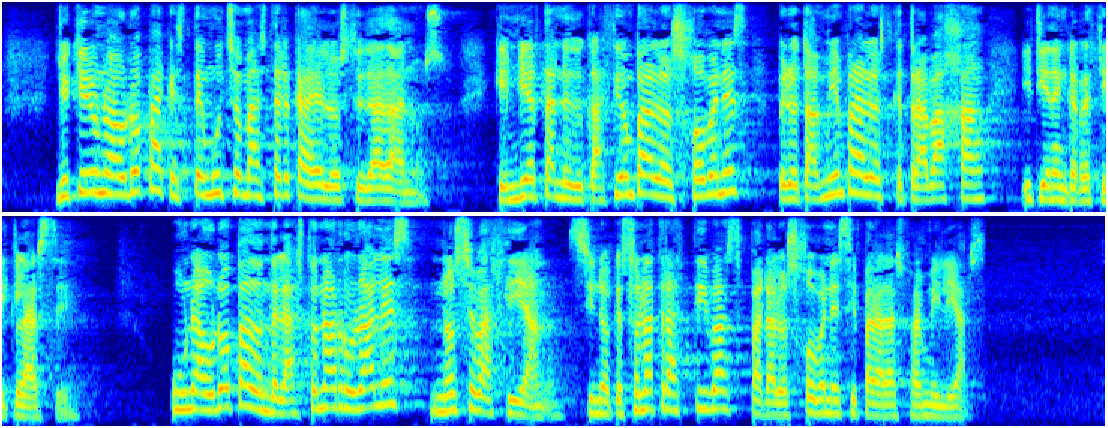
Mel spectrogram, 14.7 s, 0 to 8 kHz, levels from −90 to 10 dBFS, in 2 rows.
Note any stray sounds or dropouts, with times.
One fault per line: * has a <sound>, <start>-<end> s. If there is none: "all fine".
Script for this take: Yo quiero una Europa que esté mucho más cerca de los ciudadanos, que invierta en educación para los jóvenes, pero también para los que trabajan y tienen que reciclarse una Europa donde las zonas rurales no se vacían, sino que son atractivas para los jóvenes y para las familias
all fine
